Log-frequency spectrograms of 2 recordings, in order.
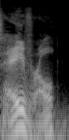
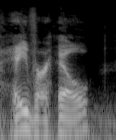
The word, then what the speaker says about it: Haverhill: Haverhill. That's how you pronounce Haverhill. It's not Haverhill.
